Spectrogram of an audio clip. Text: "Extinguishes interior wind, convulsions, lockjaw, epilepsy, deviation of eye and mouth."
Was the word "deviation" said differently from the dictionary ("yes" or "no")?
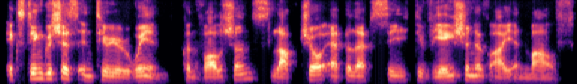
no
